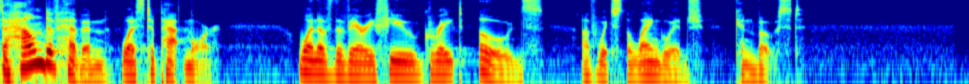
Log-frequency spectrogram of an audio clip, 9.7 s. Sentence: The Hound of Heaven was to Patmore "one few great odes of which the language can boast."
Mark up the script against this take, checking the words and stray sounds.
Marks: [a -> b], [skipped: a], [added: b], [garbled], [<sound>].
The Hound of Heaven was to Patmore "one [added: of the very] few great odes of which the language can boast."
